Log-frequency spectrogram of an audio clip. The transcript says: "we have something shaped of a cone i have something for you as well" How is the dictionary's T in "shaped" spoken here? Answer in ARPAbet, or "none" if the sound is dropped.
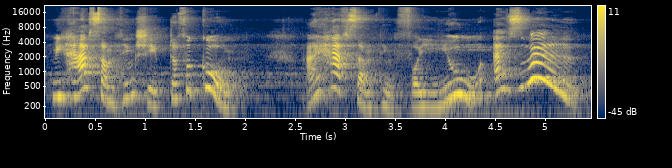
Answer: T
